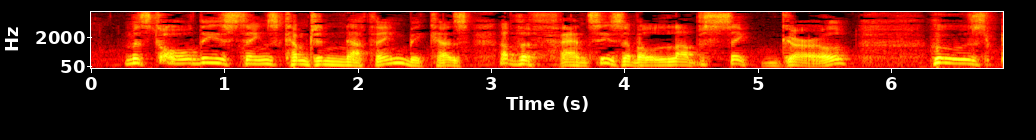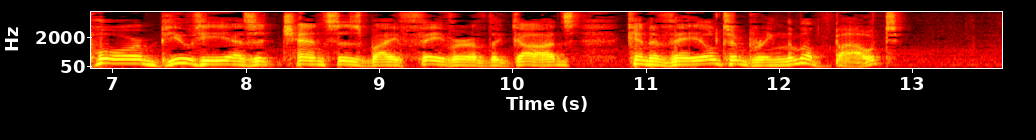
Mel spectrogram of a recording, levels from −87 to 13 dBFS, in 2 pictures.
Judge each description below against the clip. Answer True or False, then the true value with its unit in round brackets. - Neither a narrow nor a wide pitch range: False (5.7 semitones)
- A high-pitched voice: False (140 Hz)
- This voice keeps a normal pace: True (145 wpm)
